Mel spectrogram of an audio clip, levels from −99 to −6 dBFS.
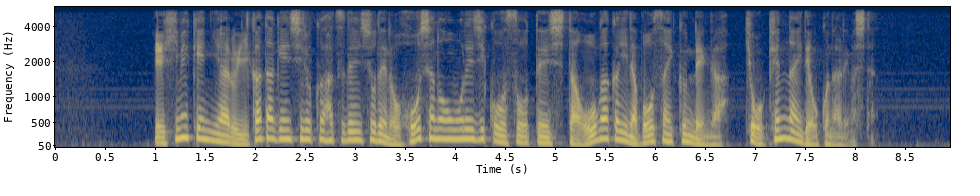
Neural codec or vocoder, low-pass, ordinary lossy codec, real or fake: none; 5.4 kHz; none; real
